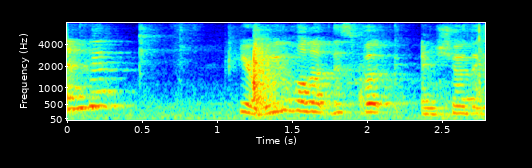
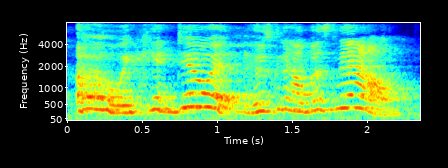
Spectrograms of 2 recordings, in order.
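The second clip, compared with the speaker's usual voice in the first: higher playful dismay; mock despair; 7 semitones higher, 3 dB louder than usual. Librarian playfully lamenting to the child, higher. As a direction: groan it for fun.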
